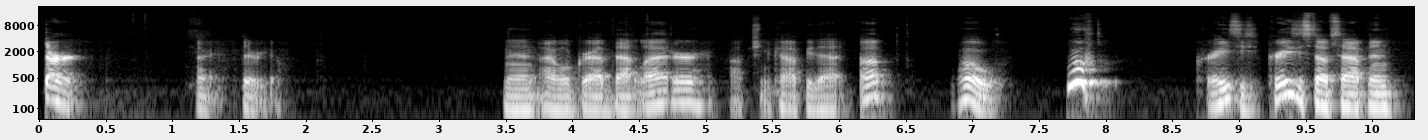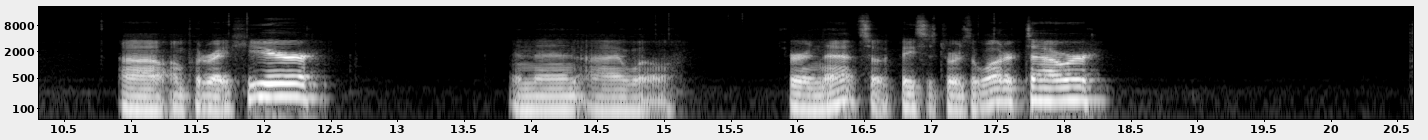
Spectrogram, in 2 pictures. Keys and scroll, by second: 2.5 space, 3.3 m, 5.0 typing, 13.7 q, 20.5 space.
